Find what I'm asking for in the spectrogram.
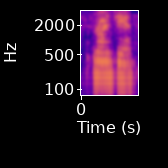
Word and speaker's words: Naranjan: Uh, is it Nar- Naranja? Am I saying that right? Or Naranja? Sorry. Naranjan. Naranjan, correct? – N- Naranjan. Yes, you got it.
